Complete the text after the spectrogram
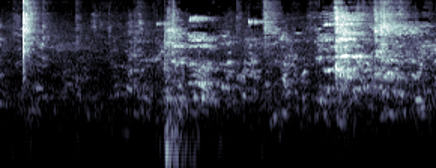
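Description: Sneakers squeak on a hardwood court in an echoing gym.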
